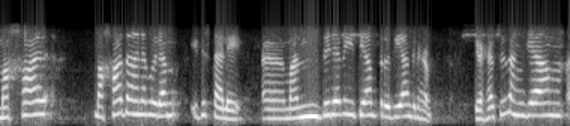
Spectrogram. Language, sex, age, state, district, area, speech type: Sanskrit, female, 18-30, Kerala, Palakkad, rural, conversation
